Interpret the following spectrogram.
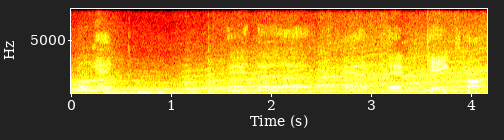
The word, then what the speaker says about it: Mojang: of the girls there moyang everybody flipped out like what the yeah it's pronounced moang and uh and then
